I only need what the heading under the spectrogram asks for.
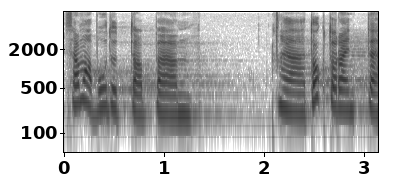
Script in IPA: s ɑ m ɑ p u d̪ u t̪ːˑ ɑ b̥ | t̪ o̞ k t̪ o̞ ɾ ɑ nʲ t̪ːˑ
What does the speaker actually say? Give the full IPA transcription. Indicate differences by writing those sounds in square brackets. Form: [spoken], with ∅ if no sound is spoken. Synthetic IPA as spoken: s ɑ m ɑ p [uː] d̪ u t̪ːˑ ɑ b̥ | t̪ o̞ k t̪ o̞ ɾ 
